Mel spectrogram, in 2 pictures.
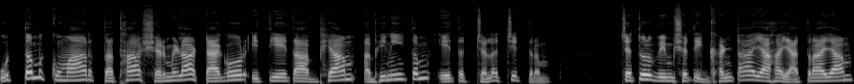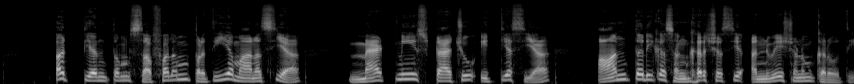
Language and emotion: Sanskrit, neutral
